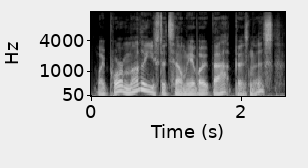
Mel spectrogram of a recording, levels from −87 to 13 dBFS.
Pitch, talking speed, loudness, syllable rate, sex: 115 Hz, 230 wpm, -15 LUFS, 6.1 syllables/s, male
